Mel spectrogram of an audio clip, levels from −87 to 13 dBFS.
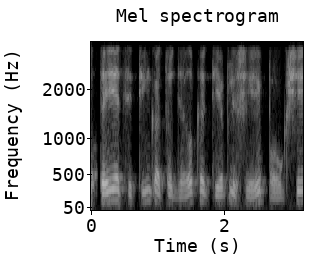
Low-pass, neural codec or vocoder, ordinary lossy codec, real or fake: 3.6 kHz; none; Opus, 32 kbps; real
